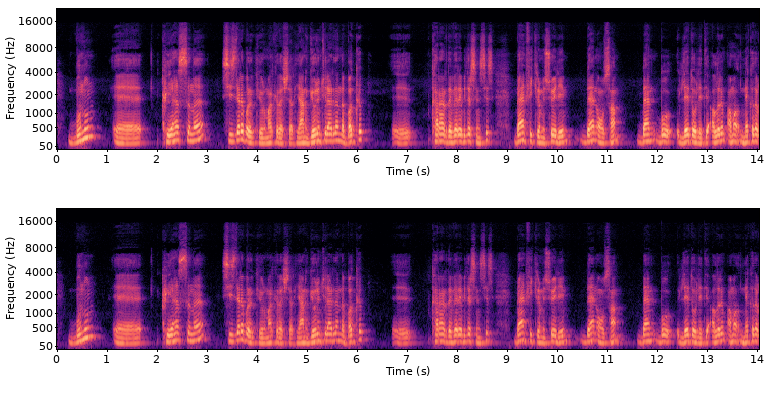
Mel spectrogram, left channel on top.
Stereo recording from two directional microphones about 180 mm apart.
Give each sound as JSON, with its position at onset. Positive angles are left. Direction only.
{"t": 0.0, "sound": "speech", "side_deg": 25}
